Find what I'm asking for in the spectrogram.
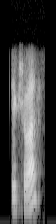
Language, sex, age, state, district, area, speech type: Kashmiri, male, 18-30, Jammu and Kashmir, Anantnag, rural, conversation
